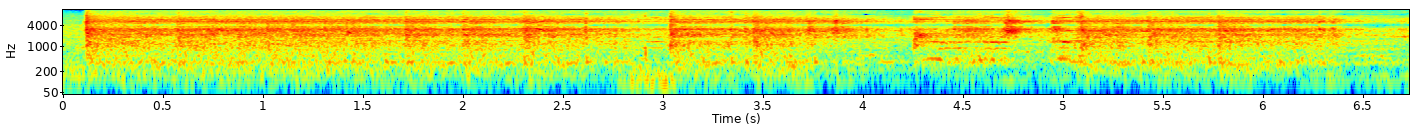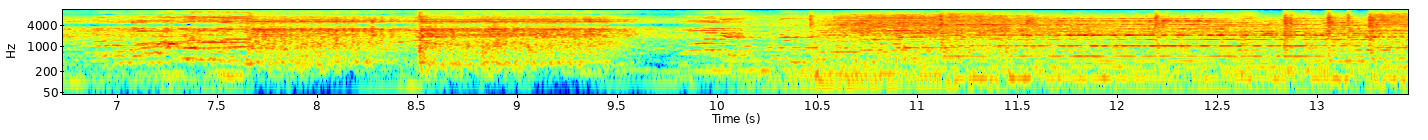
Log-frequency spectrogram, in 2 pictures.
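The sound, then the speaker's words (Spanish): Several sharp gunshots fired from a vehicle crack out at irregular intervals over a loud, steady rumble of engine and street noise, at bus stop 26 in Cerro Rodelillo, Valparaíso, followed by murky tonal sounds near the end. “Ahí pudimos escuchar diferentes disparos provenientes desde un vehículo.”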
